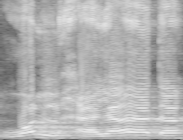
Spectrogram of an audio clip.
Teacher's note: واو میں یہاں پر کوئی حرکت نہیں ہے تو واو کو نہیں پڑھیں گے, یا میں کھڑا زبر ہے یا کو کھینچیں گے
